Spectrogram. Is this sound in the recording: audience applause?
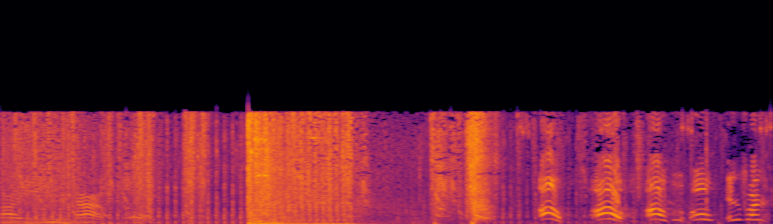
no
